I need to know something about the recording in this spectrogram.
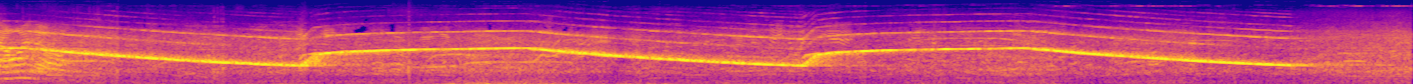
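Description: A fire truck siren wails loudly, rising and falling.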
